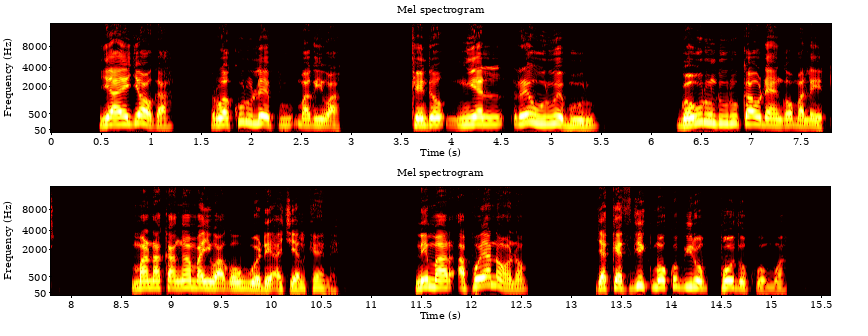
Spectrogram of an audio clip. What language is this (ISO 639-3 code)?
luo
